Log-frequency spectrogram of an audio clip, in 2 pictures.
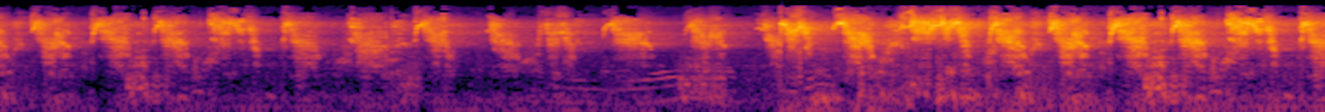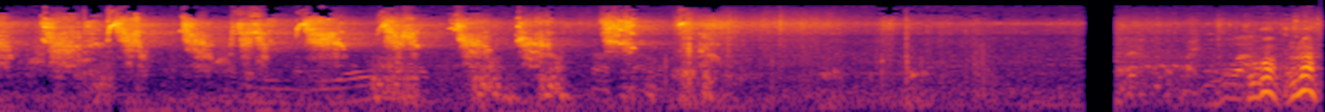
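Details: Baby monkey Leo, hungry and crying at its mother for milk, gives rapid bursts of short shrill squeals, about two per second, in a long insistent series with a brief pause near the end.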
